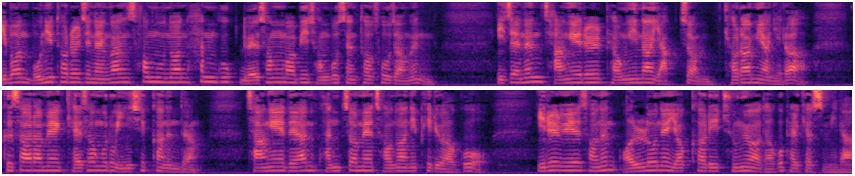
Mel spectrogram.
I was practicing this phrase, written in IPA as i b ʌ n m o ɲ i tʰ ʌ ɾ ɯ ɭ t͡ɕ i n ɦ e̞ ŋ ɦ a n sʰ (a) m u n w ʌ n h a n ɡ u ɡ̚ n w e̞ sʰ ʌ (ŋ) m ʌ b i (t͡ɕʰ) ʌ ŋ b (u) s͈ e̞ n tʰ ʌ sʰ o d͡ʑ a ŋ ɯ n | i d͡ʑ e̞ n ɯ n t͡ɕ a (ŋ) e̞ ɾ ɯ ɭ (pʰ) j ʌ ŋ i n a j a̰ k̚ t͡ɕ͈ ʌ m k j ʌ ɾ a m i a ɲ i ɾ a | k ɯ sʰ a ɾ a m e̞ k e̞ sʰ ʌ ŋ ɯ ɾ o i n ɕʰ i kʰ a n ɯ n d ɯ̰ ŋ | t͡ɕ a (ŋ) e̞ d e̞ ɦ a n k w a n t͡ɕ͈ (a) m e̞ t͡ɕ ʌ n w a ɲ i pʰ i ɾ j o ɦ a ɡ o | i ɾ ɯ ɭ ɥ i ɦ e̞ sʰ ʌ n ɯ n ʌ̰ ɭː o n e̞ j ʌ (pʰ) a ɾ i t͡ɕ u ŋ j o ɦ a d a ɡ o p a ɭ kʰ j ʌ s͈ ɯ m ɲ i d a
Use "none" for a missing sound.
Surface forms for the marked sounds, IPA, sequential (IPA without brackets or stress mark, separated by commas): ʌ, ŋ, t͡ɕ, o, ŋ, p, ŋ, ʌ, kʰ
